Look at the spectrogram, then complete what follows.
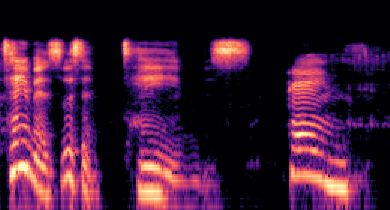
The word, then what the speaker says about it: Thames: Thames. It's not written the way it's pronounced. It's written Thames, but it's pronounced as if there's no H.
